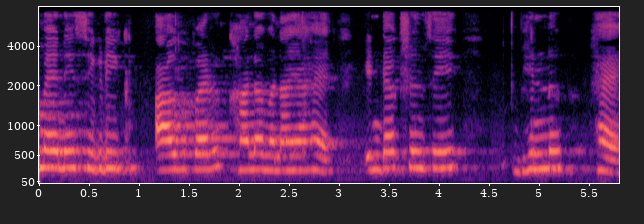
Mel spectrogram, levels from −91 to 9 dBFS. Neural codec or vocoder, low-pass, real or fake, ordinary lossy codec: none; 7.2 kHz; real; MP3, 64 kbps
